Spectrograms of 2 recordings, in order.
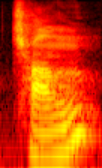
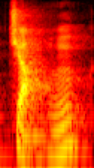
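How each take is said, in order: First: The word begins with a 'ch' sound. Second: The word begins with a 'zh' sound. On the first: It means long. "You've got chang, which means long" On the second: It means to grow or elder. "and zhang, which means to grow or elder"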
